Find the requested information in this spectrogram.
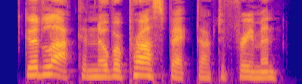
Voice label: citizen post, female; hl2; coast; odessa; Source engine

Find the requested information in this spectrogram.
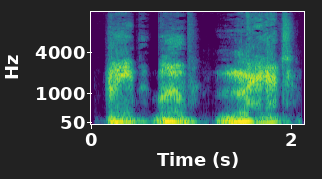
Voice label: soldier robot

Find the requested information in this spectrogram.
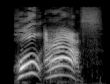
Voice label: get aboard, female; video games; npc; source engine; episodic; episode 1

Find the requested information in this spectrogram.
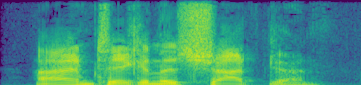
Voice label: take autoshotgun, survivor voice; source engine; left 4 dead 2; namvet

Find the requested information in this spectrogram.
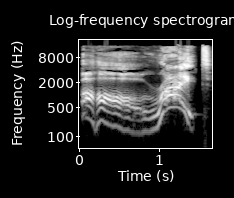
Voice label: hurrah, survivor voice

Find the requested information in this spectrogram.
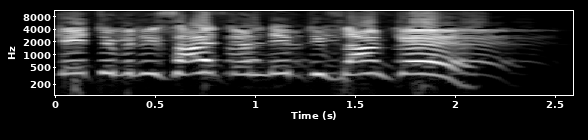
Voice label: ger flank; player; Source Engine; dod

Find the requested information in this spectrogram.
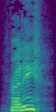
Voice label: ask ready, survivor voice teen girl; source engine; left 4 dead 2

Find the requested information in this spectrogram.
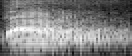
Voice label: "going", vox; Source Engine; bshift

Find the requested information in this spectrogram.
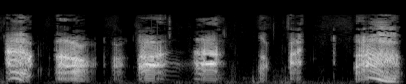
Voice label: choke, survivor voice mechanic; source engine; left 4 dead 2

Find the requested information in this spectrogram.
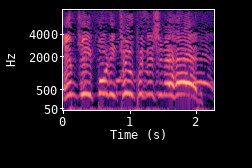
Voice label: US mg ahead; player; Source Engine; dod

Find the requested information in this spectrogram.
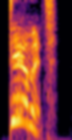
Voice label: swear, teengirl; survivor voice

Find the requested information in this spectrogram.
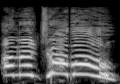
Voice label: help, survivor voice, manager; source engine; left 4 dead 2

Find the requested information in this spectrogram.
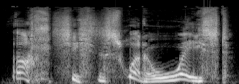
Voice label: grief teen girl, survivor voice

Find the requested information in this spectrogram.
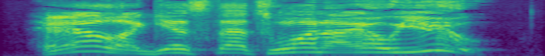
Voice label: to the rescue thanks, survivor voice biker; source engine; left 4 dead 2

